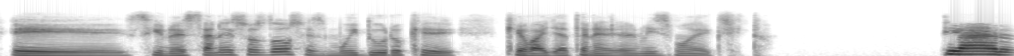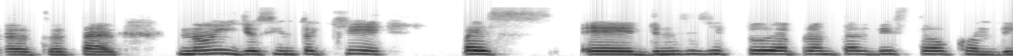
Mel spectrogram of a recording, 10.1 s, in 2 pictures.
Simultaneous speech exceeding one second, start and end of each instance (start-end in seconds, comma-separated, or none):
none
